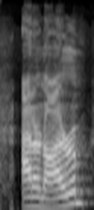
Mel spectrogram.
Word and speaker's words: Adoniram: how to pronounce it, there's really not an authoritative way to say it. Most historians and commentators will say Adoniram.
